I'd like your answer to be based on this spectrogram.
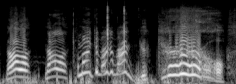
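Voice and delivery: very high, excited squeal to a dog; happy Mickey Mouse voice. Shown as a demonstration. Trainer winning the dog's attention, happy Mickey Mouse voice. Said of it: "a happy voice or Mickey Mouse voice".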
